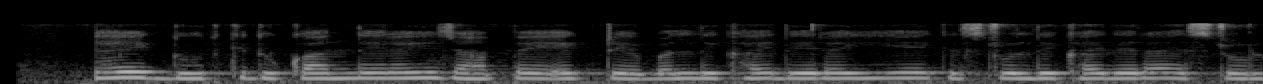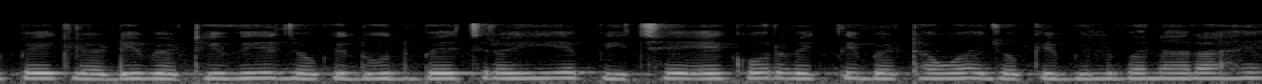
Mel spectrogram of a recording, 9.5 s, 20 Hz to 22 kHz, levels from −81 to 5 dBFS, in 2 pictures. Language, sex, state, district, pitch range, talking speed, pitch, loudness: Hindi, female, Jharkhand, Jamtara, 215-225 Hz, 295 wpm, 220 Hz, -32 LUFS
